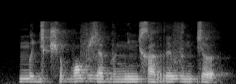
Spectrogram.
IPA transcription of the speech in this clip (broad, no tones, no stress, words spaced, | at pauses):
nɔɟɪt͡ʃʰəbɔv ɮɛbɛŋəɲ xarɪ vencə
